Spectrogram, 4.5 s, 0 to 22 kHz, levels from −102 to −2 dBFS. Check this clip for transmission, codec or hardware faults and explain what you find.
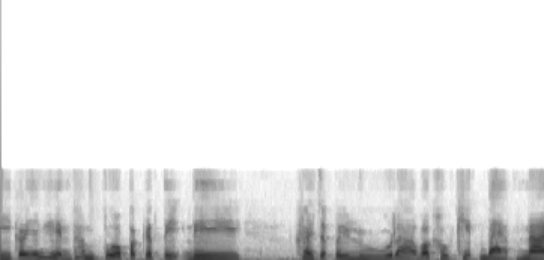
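One fault runs through the whole recording: a rough, hissy halo around the speech, a smeared, underwater quality, and nothing above 7.7 kHz. The damage is plainly audible and points to Nellymoser compression, likely from the old Flash microphone codec. It codes short blocks at a fixed, low bit depth, so weak bands get no bits and are filled with noise. That produces the hiss and blur, and the loss of detail fits a rate around 32 kbps.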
